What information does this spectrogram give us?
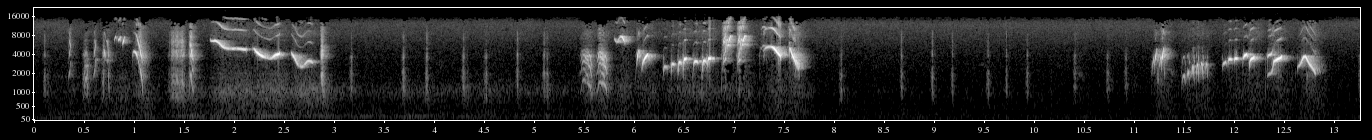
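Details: Lesser green leafbird singing, meant to provoke reluctant birds to answer: three separated phrases of high sweeping whistles, descending slurs and chatter, with silent gaps and light clicks between them.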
